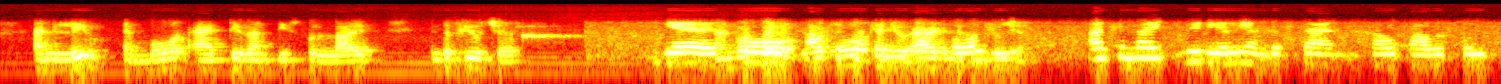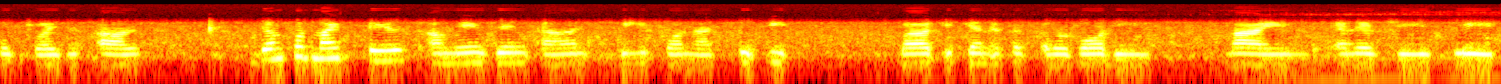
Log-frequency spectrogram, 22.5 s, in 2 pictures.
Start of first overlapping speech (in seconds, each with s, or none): 5.3 s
